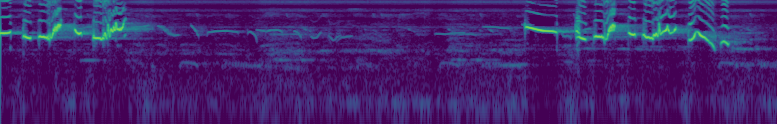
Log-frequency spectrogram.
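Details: Two bursts of oriental magpie-robin morning song, separated by a pause of about four seconds, intended to revive stressed birds' singing. Each burst is a quick series of sharp, varied whistles ending in falling slurs.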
